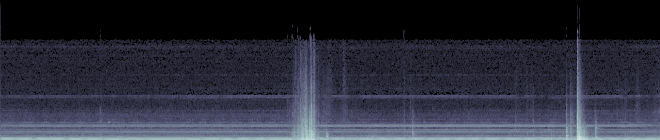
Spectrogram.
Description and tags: fridge open and close with hum
A fridge door being opened and closed, the fridge is humming too.
food, fridge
